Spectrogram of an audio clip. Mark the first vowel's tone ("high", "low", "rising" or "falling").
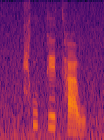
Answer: falling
